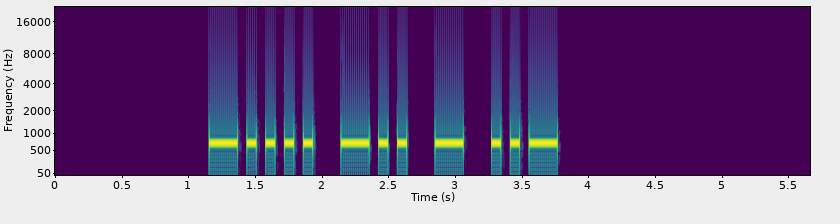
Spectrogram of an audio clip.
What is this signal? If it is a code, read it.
Morse code, heard as a keyed tone, about 17 wpm, 700 Hz. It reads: 6DTU
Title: All Cut Numbers - 4-Digit 17wpm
